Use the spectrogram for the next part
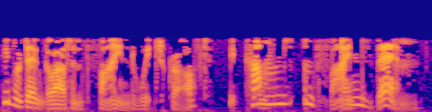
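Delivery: loud, firm correction; disapproving old witch laying down the law. A narrator's reading. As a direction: lecture her, slowing at the end. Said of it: "said Granny disapprovingly".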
